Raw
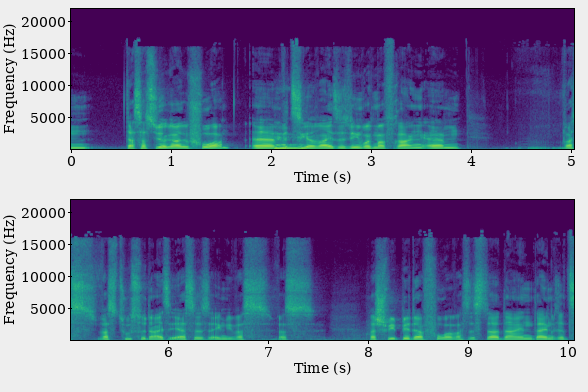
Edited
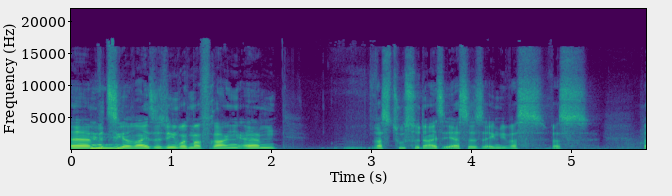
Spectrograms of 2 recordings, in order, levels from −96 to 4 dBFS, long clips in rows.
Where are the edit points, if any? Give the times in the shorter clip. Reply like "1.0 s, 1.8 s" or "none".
3.0 s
